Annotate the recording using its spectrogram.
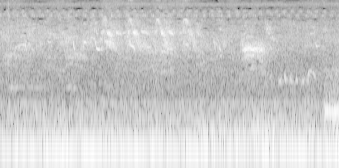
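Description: Faint birds chirping in a background ambience bed: scattered short, high chirps over a low steady hum.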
